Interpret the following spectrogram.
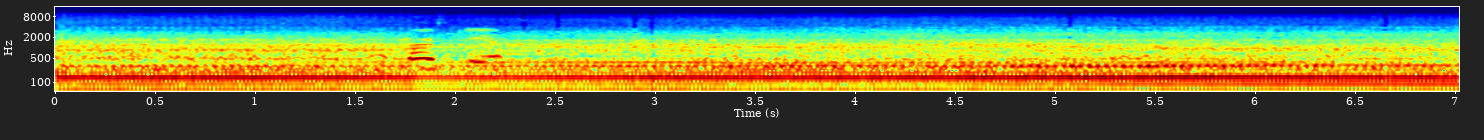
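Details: Free derelict Craftsman riding mower after repairs, function check with deck engaged, spindle checked not bent: steady engine, deck spinning smoothly with even hum, no bearing growl or squeal; all gears work; normal mower deck running.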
